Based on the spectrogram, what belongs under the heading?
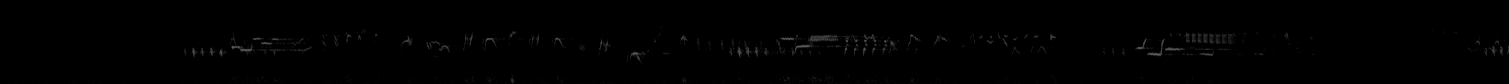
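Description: Small birds chirping and singing in several bursts of rapid high chirps and trills. The calls fade away near the end.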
